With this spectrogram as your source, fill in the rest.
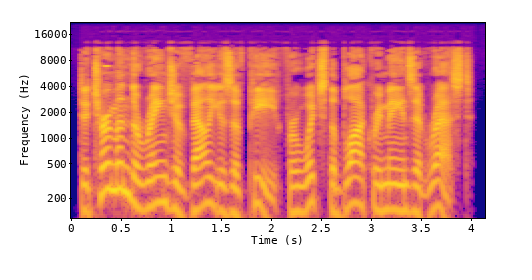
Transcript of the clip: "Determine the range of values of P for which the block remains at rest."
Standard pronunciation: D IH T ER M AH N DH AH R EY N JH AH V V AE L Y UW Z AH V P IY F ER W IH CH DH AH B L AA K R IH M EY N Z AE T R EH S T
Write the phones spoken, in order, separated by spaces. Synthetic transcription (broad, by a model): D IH T ER M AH N DH AH R EY N JH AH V V AE L Y UW Z AH V P IY F ER W IH CH DH AH B L AA K R IH M EY N Z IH T R EH S T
